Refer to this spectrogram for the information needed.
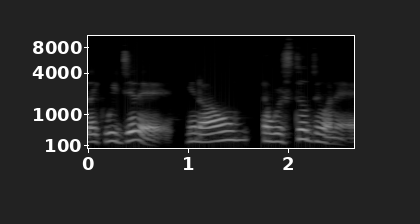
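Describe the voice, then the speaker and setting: With a New Jersey accent, a woman speaks at a moderate pace with ordinary pitch variation. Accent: New Jersey American. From Trenton, New Jersey, US. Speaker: artist. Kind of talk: personal monologue. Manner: halting, self-admitted stuttering.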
